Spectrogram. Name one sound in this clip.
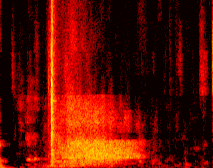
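An audience laughs together.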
